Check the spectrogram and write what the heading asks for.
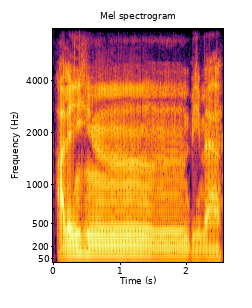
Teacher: Do not pronounce a clear meme. Do not press lips tightly. No, it's slightly.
